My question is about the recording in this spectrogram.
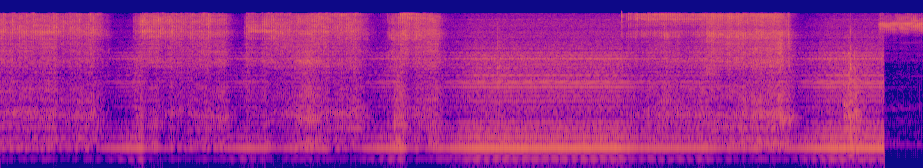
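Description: Wood lathe running with a steady motor whine while a turning tool cuts the spinning apricot-wood blank, a hissing scrape that comes and goes in strokes. The whine cuts off suddenly near the end.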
